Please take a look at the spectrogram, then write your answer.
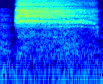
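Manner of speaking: soft unvoiced shush; whispered hush. A narrator's reading. Cuphead hushing the puppet-happy Mac, whispered. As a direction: hush him quietly. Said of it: "Cuphead told him".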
